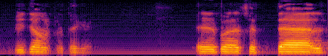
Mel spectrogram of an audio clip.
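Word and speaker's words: دال: এরপর আছে দাল। দালটা শক্ত, শক্ত আওয়াজে তবে পাতলা করে আপনি উচ্চারণ করতে হবে।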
